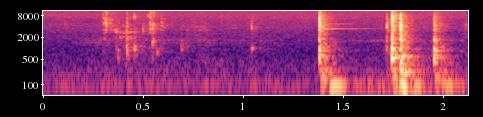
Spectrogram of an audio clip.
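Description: Quiet handling sounds of pouring cream liqueur into a measure and tipping it into a steel cocktail shaker: a few faint small clicks and rustles, then a sharp click about a second and a half in as the measure meets the shaker.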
